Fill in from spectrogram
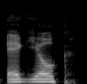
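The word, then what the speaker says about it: aegyo: it's kind of like egg yolk. Like eggyo. It's A-E-G-Y-O. Eggyo.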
